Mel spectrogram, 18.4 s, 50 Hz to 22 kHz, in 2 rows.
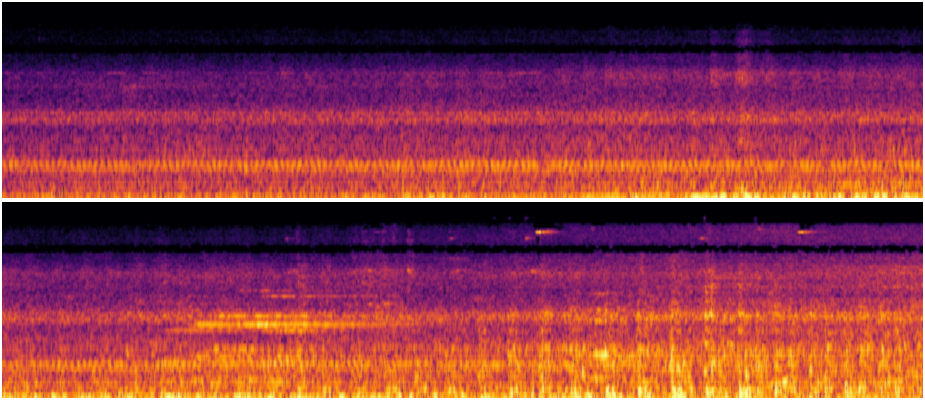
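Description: JR 415 series four-car electric train arriving at a station platform, its rumble and wheel clatter growing steadily louder as it draws in and passes close by. A few short high squeals come from the wheels or brakes about two-thirds of the way through.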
